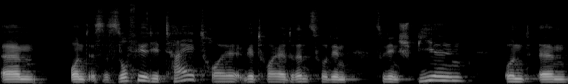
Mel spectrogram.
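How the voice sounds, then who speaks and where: A man's voice, dark and mellow in tone. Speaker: film podcast guest. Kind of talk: casual chat.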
